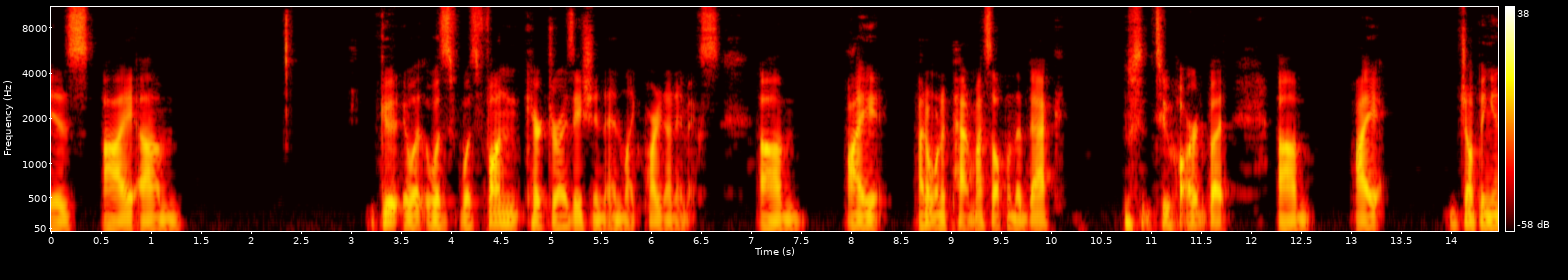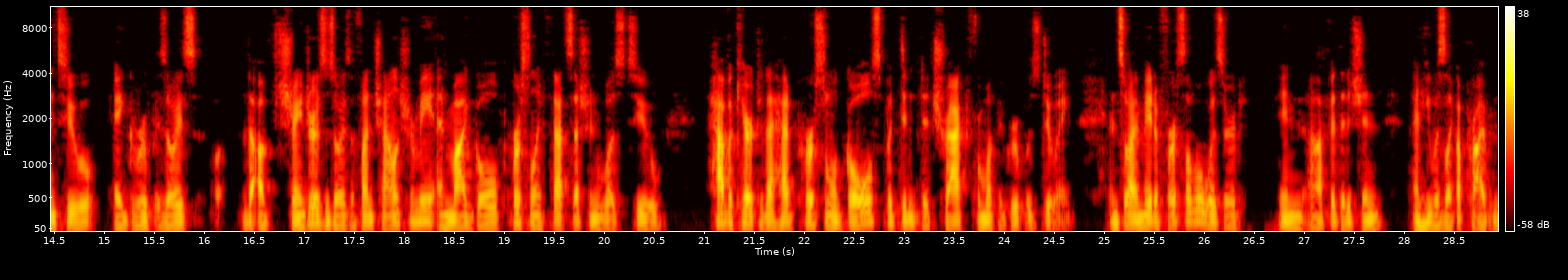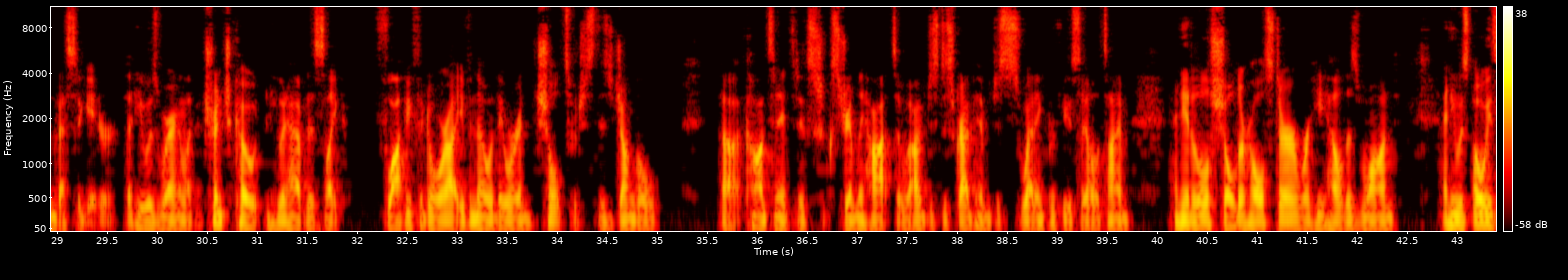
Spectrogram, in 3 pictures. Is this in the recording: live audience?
no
